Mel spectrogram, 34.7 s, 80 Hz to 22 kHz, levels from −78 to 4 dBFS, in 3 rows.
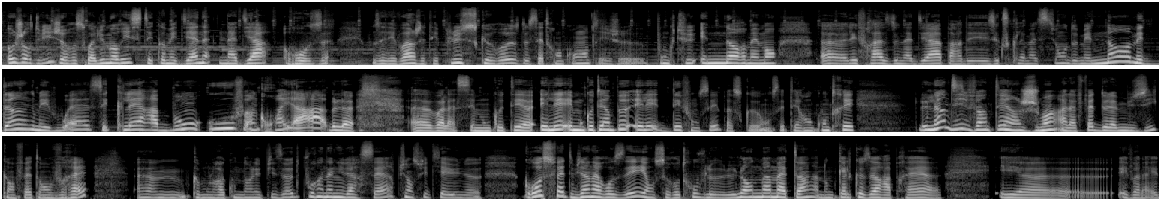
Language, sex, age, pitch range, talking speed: French, female, 20-39, 185-225 Hz, 195 wpm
